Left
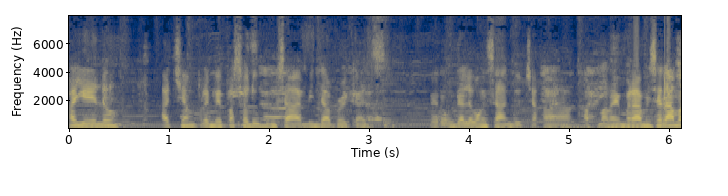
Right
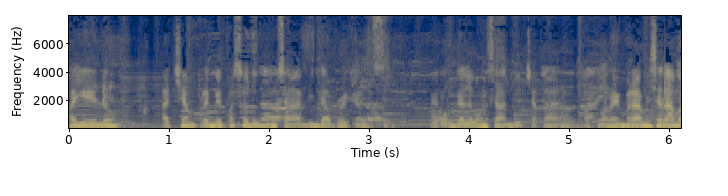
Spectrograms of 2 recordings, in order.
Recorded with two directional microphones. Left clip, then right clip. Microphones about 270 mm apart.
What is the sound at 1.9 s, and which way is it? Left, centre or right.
Speech, right.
